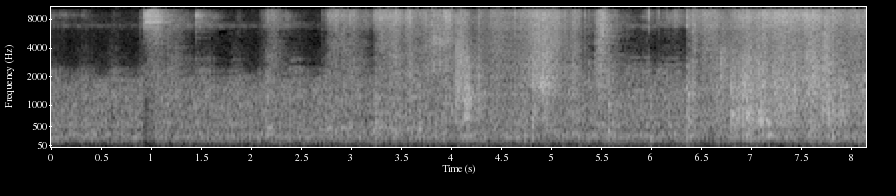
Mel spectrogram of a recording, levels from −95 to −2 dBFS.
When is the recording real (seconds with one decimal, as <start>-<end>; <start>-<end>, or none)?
0.0-4.1; 5.3-6.6; 7.4-8.2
